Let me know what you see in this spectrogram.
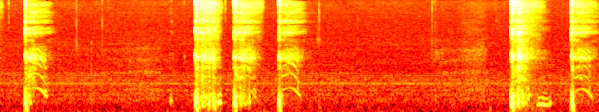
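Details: Nighttime cough while trying to stay as quiet as possible: six short, muffled, suppressed coughs in a quiet room, spaced irregularly over several seconds, a nocturnal cough.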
